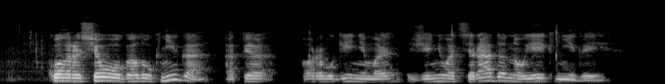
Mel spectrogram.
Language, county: Lithuanian, Panevėžys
